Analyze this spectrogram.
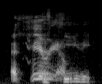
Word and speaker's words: Ethereum: How do you say it? Ethereum. Yeah. Just remember Ether. Yeah. Just remember the Ether.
